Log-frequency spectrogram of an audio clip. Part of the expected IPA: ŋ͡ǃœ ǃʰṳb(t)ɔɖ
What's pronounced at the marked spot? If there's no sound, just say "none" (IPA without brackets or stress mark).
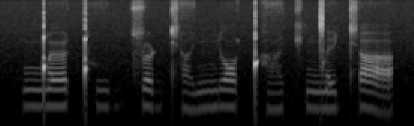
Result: t͡s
